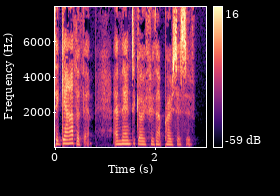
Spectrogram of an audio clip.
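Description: A woman's somewhat breathy voice comes through on a very clean recording with a silent background. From India, raised in London, England. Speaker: artist. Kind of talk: interview.

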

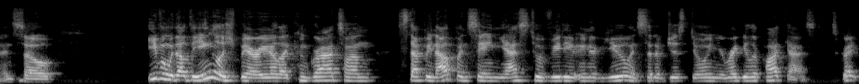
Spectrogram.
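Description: Here a man speaks at a fairly high pitch. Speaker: entrepreneurship YouTuber. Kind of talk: interview. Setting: video call. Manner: fast.

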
